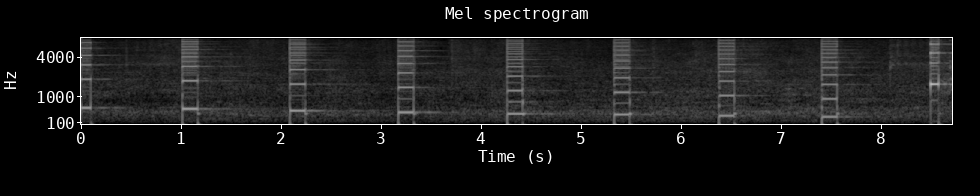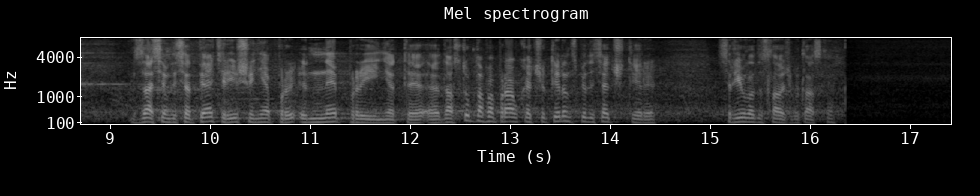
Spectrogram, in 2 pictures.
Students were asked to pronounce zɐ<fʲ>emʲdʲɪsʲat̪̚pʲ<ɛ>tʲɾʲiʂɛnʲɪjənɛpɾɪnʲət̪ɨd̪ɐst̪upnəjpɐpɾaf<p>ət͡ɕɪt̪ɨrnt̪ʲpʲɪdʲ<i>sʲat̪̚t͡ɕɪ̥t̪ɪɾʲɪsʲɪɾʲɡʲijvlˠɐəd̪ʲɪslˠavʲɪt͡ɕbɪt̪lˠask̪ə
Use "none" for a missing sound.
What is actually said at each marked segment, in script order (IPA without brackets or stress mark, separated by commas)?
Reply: sʲ, æ, k, ɪ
